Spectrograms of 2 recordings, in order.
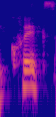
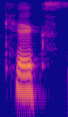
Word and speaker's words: Qix: It's a Quicks or a Kicks, just depending upon how you choose to pronounce it. I've always called it Quicks.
